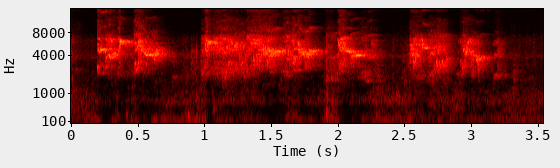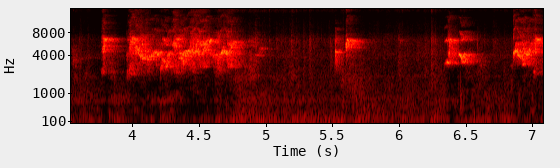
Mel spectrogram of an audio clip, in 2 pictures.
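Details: Loud bursts of shrill, high-pitched chattering from a breeding colony of African lovebirds, each lasting about a second, separated by brief pauses, with many birds calling at once.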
